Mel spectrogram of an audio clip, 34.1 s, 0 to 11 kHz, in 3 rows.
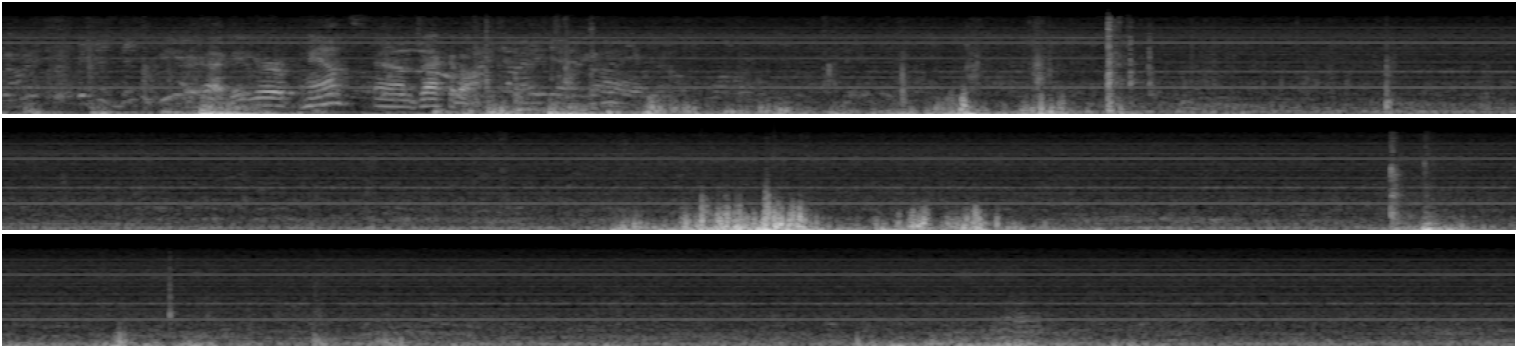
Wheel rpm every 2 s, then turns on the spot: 0, 0, 0, 0, 0, 0, 0, 0, 0, 0, 0, 0, 0, 0, 0, 0, 0.
none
